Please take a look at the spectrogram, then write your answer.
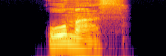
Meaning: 1. genitive singular of Oma 2. plural of Oma
- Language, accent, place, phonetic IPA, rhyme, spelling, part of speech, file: German, Germany, Berlin, [ˈoːmas], -oːmas, Omas, noun, De-Omas.ogg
